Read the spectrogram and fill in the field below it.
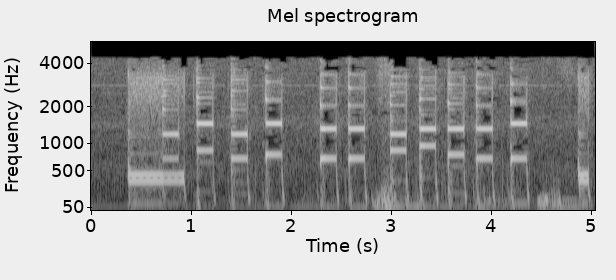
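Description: A phone number is dialed on a touch-tone keypad, trying a guessed first digit of a missing number: about a dozen short dual-pitched beeps in quick, uneven succession, clear, starting with one longer tone.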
